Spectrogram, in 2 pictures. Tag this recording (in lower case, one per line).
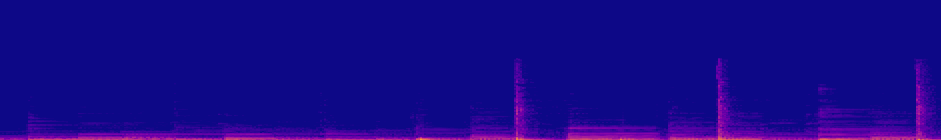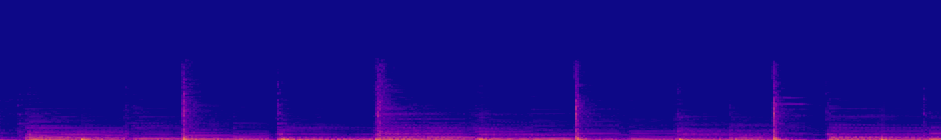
plucked string instrument
musical instrument
strum
acoustic guitar
music
guitar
